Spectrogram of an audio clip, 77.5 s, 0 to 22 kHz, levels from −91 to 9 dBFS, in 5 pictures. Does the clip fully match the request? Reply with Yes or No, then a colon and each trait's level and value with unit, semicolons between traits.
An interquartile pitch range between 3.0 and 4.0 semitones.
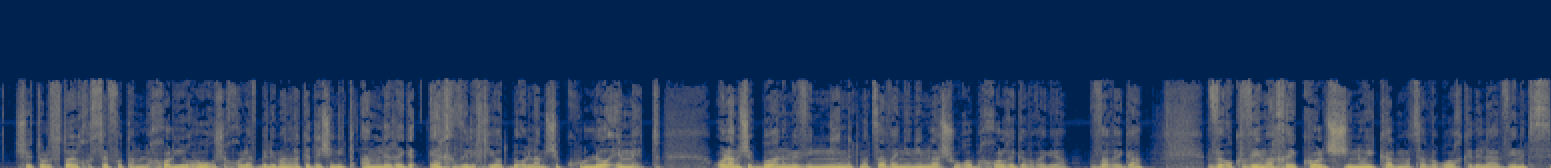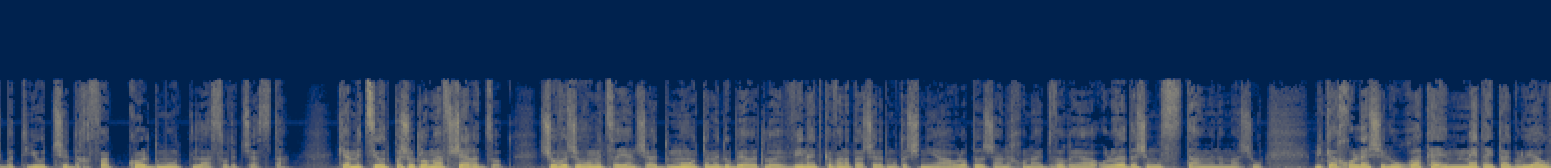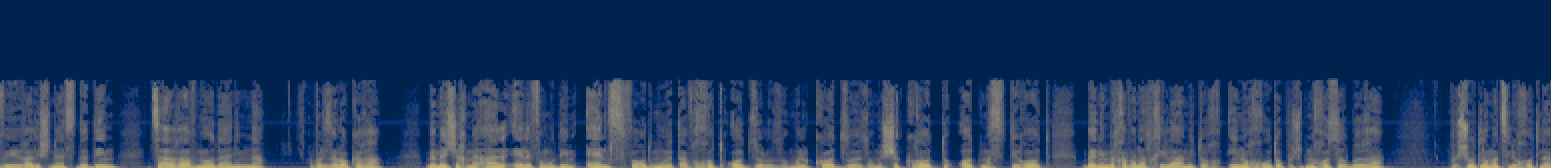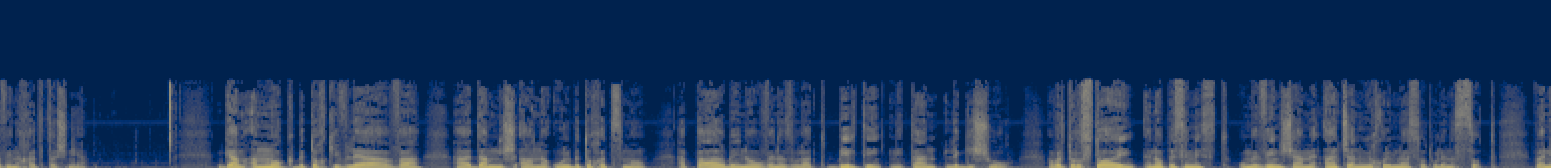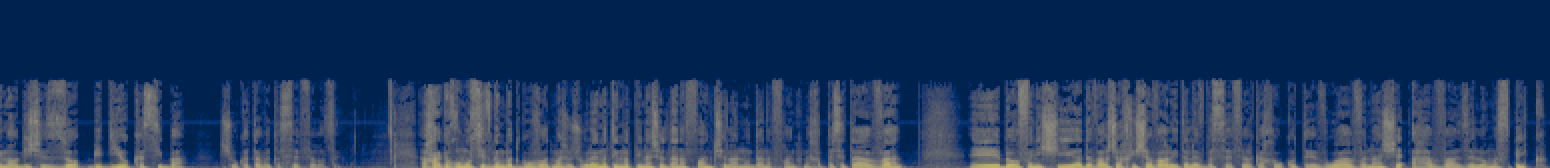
No: wide, 5.6 semitones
